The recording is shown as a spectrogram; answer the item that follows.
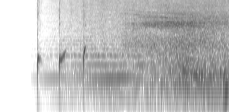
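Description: Sound effects of an animated logo intro: three quick pops, each rising in pitch, about a quarter second apart, followed by a swelling whoosh over a held musical tone.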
